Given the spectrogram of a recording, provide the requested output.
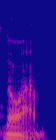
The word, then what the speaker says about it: Noam: I know it's not Noam. It's Noam.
